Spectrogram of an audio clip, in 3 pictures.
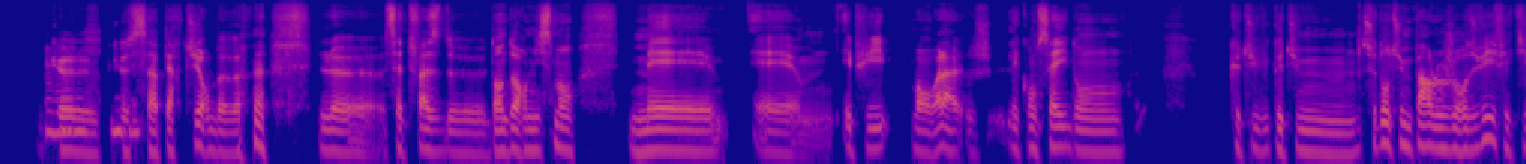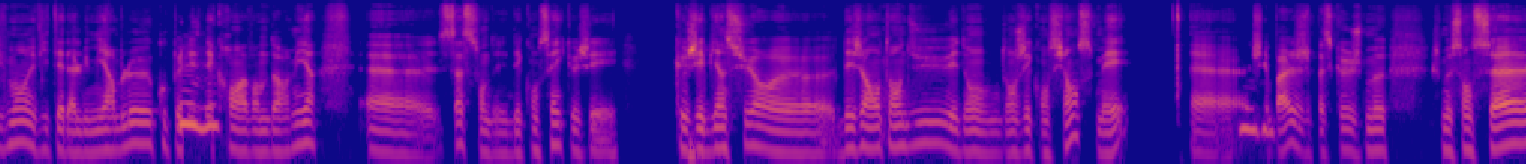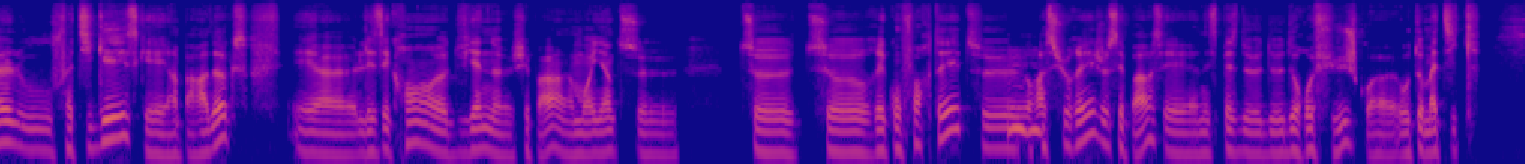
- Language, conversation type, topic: French, advice, Comment éviter que les écrans ne perturbent mon sommeil ?
- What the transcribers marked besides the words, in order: chuckle; tapping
